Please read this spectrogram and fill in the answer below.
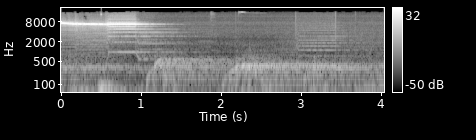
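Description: Buzzy electronic synthesizer tones from a live hardware rig: a thin high tone that stops about a second in, and low notes that glide up into place at about one and two seconds in.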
